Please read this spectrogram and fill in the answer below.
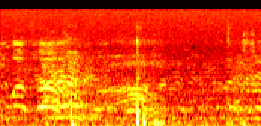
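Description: A football struck twice in play, two short sharp thuds about half a second apart, with faint shouts of players on the pitch.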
